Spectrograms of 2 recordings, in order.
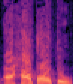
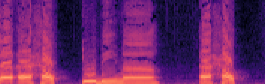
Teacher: يكون بإطباق اللسان، بأن يقرع اللسان مخرج الطاء من غير قلقلة، يقرع اللسان مخرج الطاء من غير قلقلة، ثم لما يفتح لا يفتح على طاء بل يفتح على تاء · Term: صفة الإطباق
